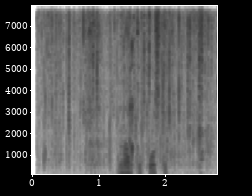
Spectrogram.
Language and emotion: Russian, neutral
